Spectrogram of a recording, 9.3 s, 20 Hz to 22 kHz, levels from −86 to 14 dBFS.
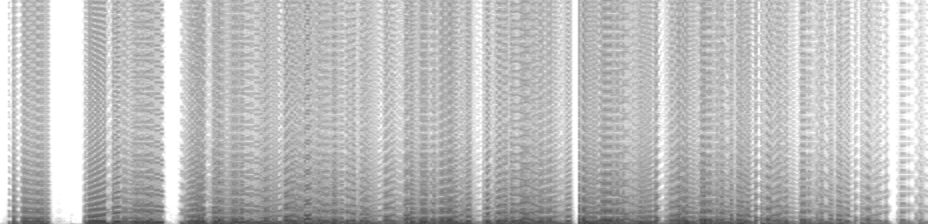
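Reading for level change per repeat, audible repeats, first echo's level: −9.5 dB, 2, −4.0 dB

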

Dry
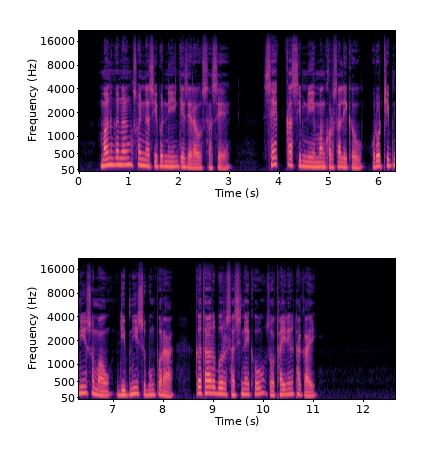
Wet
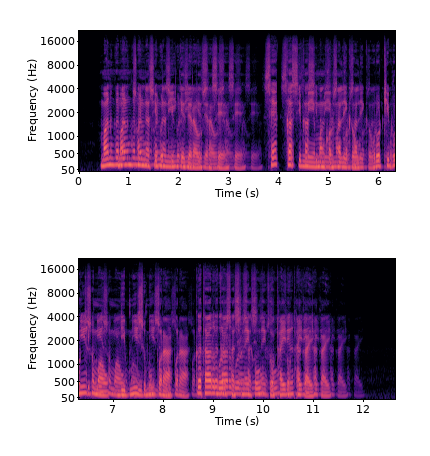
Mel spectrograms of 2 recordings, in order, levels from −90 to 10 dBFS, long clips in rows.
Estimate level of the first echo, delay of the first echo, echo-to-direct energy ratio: −5.0 dB, 331 ms, −5.0 dB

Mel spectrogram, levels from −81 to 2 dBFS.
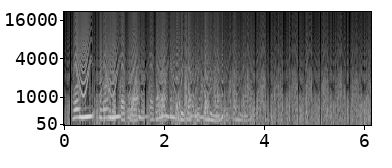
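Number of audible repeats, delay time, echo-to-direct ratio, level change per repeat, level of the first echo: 2, 576 ms, −5.0 dB, −12.5 dB, −5.0 dB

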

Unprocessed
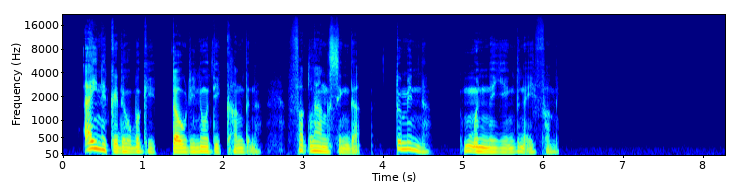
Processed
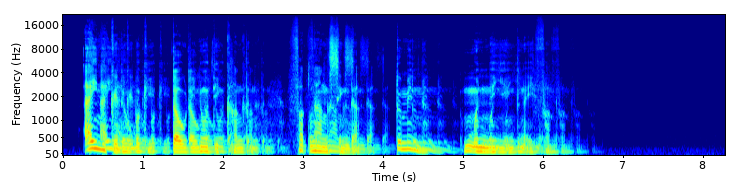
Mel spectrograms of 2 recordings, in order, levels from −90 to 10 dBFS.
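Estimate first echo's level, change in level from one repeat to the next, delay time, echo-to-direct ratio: −10.0 dB, −12.5 dB, 191 ms, −9.5 dB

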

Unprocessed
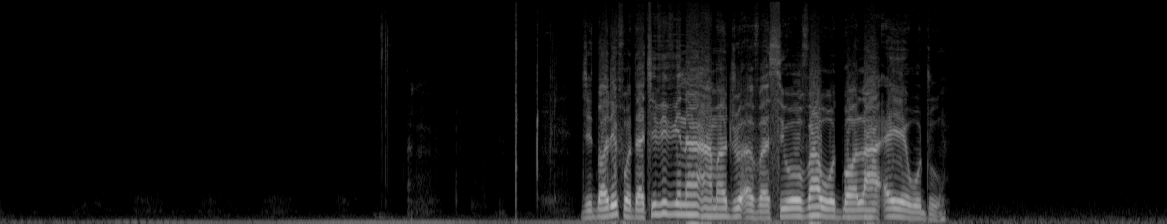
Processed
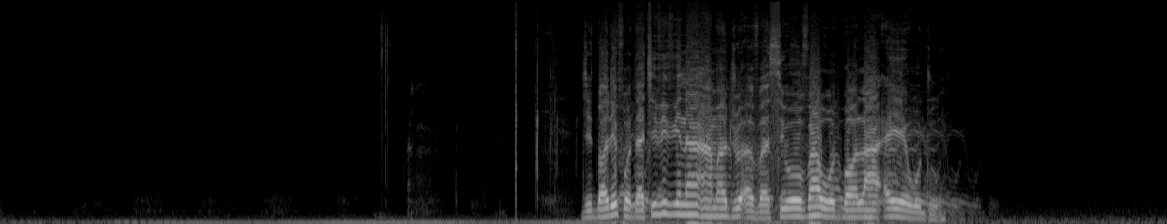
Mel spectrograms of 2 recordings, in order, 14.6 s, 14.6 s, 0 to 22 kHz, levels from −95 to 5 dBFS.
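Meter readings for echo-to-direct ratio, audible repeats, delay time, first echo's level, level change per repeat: −18.5 dB, 3, 248 ms, −19.0 dB, −8.0 dB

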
